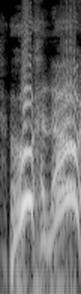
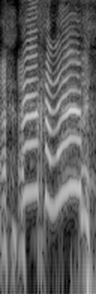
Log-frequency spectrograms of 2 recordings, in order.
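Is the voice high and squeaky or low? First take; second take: low; high and squeaky. First: It is said in a low voice. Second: It is said in a high squeaky voice.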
